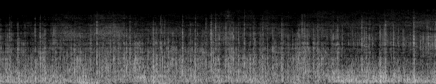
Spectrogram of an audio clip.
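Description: Air-acetylene torch burning with a steady rushing hiss, its flame held on a cracked furnace flame sensor rod to flow silver braze into the crack.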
